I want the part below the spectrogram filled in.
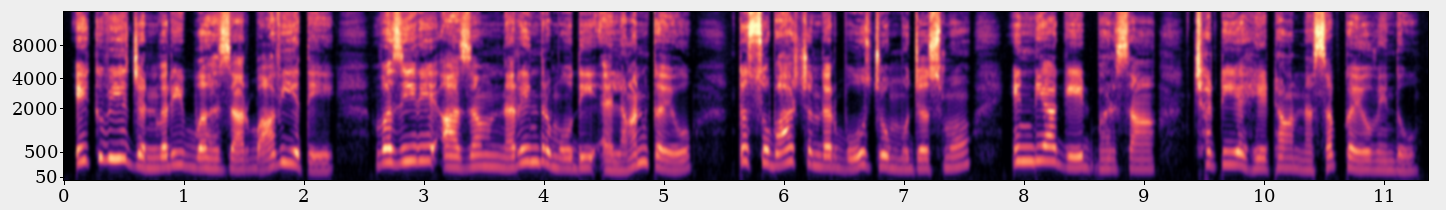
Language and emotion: Sindhi, neutral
